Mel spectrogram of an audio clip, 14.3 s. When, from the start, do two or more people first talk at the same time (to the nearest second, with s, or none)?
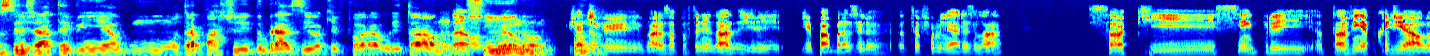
4 s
